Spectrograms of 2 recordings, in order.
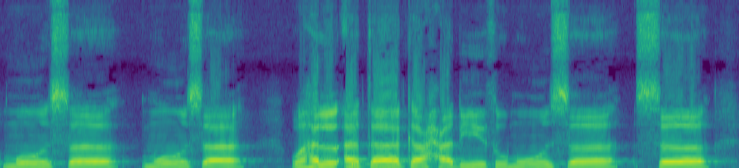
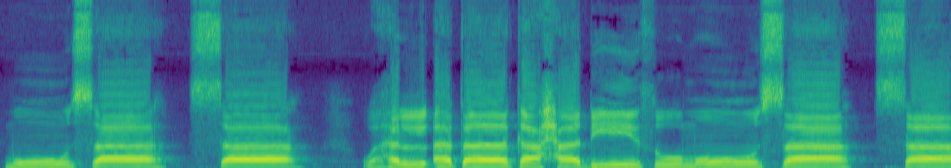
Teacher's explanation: sempurnakan pengucapan harakat fathah sebelumnya dan panjangkan menjadi dua harakat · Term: mad alif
